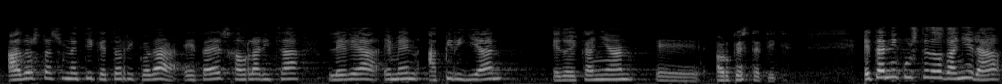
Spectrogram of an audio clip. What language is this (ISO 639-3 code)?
eus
